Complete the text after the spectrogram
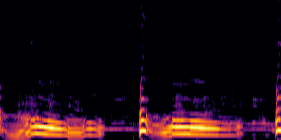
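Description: A Siberian husky gives long, wavering howls that rise sharply, hold, then dip and trail off.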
